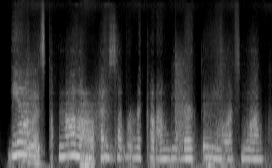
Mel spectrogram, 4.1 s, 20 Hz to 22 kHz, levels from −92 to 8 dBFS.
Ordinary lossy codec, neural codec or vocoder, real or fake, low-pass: none; codec, 44.1 kHz, 0.9 kbps, DAC; fake; none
